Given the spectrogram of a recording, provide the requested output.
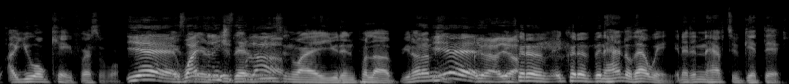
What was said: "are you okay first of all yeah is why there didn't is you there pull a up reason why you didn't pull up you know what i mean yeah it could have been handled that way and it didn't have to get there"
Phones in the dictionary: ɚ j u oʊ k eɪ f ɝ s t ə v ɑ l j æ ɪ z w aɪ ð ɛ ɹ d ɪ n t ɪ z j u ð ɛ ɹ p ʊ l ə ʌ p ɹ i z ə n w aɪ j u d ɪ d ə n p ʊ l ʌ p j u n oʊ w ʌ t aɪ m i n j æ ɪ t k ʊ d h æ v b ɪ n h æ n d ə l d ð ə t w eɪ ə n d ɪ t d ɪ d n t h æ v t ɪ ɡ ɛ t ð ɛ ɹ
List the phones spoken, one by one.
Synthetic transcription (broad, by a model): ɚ j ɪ oʊ k eɪ f ɝ s t ə v ɑ l j æ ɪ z w aɪ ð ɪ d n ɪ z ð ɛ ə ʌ ɹ i z ə n w aɪ j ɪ d ɪ d n p ʊ l ʌ p j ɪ n oʊ w ʌ t aɪ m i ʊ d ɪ ɪ t k ʊ d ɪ v b ɪ n h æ n d l d ð ə t w eɪ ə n ɪ t d ɪ d n t h æ f t ɪ ɡ ɛ t ð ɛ ɹ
